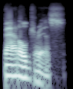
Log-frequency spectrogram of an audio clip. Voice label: "battledress", American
